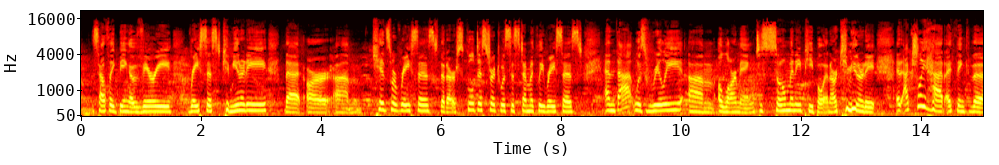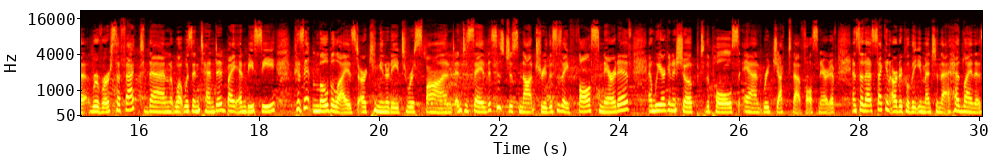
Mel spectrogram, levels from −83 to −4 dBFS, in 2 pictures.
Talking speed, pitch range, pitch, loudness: 185 wpm, 175-225 Hz, 195 Hz, -19 LUFS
